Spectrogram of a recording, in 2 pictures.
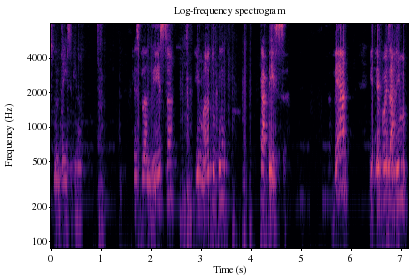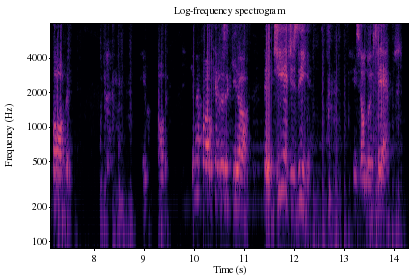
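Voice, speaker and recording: Brazilian woman, literature teacher, animated delivery, faint background hiss, explains and repeats. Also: a little high, creaky, low-quality recording. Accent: Brazilian Portuguese. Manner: explanatory, repeats key phrases, checks with "ok?". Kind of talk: recorded class lesson.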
